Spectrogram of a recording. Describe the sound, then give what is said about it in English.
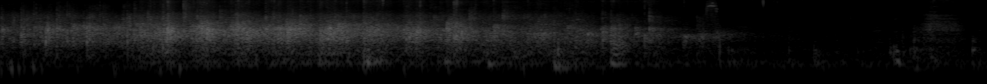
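An audience breaks into dense, sustained applause to welcome a speaker, staying loud for about five seconds before tapering off, with a few scattered claps and faint voices lingering at the end. “Let's make some noise and welcome Courtney Lustig.”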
